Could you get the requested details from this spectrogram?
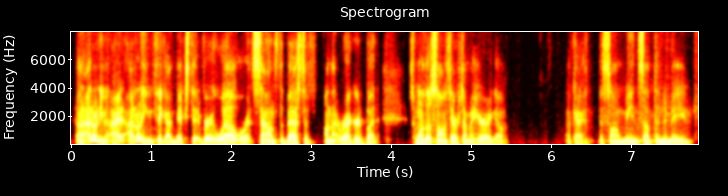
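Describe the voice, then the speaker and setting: This middle-aged American musician, a band frontman and interview guest, rambles casually with self-deprecating remarks. He speaks very fast in a lowish voice, and the recording has no echo.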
